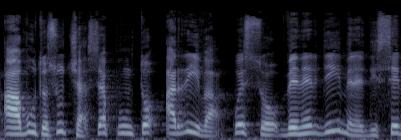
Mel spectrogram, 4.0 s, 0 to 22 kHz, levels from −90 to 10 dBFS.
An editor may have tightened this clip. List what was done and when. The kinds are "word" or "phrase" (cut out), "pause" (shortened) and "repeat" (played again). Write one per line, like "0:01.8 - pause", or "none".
none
